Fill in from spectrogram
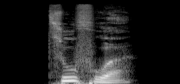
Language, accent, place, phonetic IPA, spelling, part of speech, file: German, Germany, Berlin, [ˈt͡suːˌfuːɐ̯], Zufuhr, noun, De-Zufuhr.ogg
- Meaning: 1. supply 2. influx, intake 3. feed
